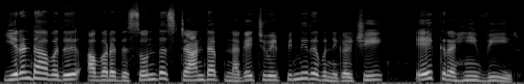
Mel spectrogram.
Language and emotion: Tamil, neutral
